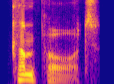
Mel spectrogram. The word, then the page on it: comport: British English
